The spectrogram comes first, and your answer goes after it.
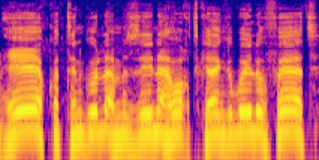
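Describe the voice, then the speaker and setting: At a moderate pace, the voice comes through dry and close with no echo. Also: man. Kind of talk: poetry reading.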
